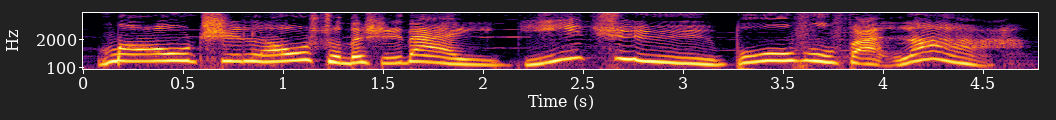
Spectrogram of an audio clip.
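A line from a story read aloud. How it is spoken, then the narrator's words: Loud roaring. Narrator (Chinese): 他大声吼叫着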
